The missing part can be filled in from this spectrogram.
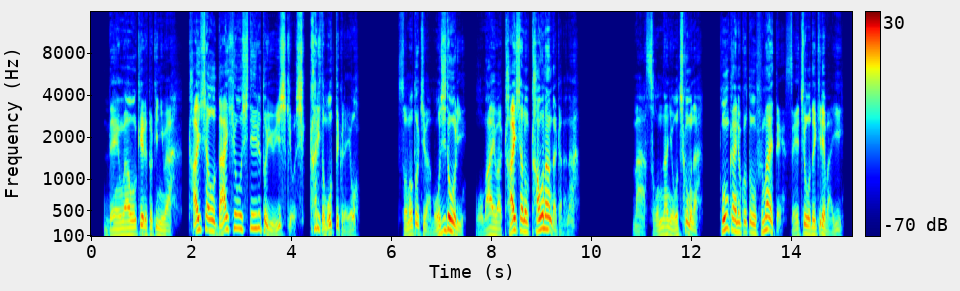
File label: male; 部下を叱る上司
